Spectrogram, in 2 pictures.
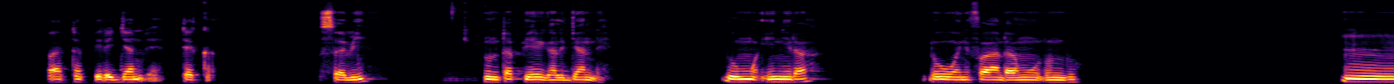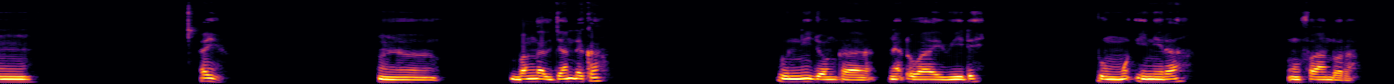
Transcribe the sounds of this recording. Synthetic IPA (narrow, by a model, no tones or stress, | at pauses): fatapːiɾɛd͡ʒanɗɛ̰tɛkːḁ̰ | sabi | ɗuntapːiɾɛɡald͡ʒanɗɛ | ɗummoʔiniɾa | ɗɔnwonifaːndamuːɗumduː | haj | baŋɡald͡ʒanɗɛka | ɗunːid͡ʒɔŋkanɛɗːɔwaːwiwiːdɛ | ɗumːoʔʲːiniɾa | ɗumfaːndɔɾa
